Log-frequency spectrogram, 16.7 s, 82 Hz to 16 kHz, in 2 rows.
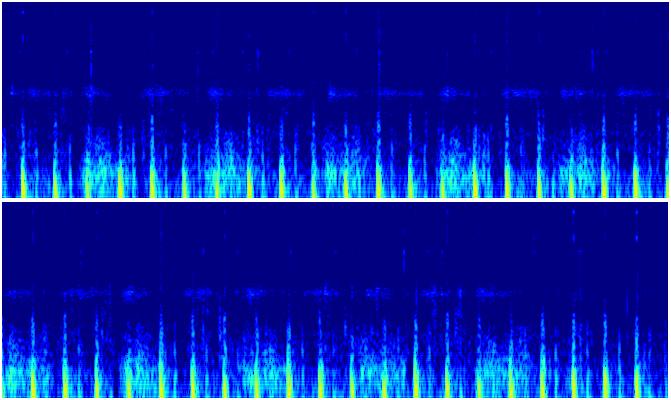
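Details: Heart sounds recorded with pressure on the chest during squats: fast, regular heartbeat at about 150 beats a minute, a quickened heart rate with exertion.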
